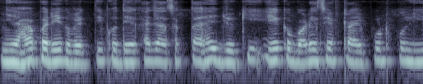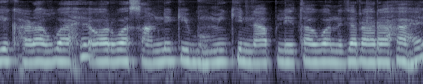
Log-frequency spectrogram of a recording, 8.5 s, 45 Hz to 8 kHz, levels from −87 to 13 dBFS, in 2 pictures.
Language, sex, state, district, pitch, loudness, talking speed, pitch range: Hindi, male, Chhattisgarh, Balrampur, 180 Hz, -19 LUFS, 235 wpm, 175-190 Hz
